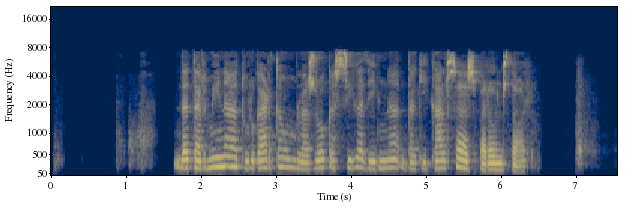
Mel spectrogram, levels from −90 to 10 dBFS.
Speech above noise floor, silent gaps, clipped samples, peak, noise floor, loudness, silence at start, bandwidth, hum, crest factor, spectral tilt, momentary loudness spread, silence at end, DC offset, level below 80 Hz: 27 dB; 1.48-1.63 s, 6.57-6.97 s; under 0.1%; 0 dBFS; -43 dBFS; -16 LUFS; 1.05 s; 8 kHz; none; 18 dB; -3 dB/octave; 18 LU; 0.45 s; under 0.1%; -60 dBFS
